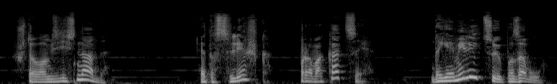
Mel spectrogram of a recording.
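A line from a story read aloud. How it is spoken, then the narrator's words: Squeak. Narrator (Russian): пискнул начмет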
